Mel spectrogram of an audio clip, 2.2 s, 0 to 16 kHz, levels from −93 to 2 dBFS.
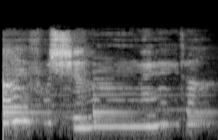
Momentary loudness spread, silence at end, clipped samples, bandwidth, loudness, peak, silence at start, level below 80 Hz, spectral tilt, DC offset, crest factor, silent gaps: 17 LU; 0.05 s; under 0.1%; 8.4 kHz; -18 LUFS; -2 dBFS; 0.05 s; -66 dBFS; 0.5 dB/octave; under 0.1%; 20 dB; none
